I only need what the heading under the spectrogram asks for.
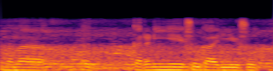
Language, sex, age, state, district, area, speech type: Sanskrit, male, 18-30, Kerala, Thrissur, rural, spontaneous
